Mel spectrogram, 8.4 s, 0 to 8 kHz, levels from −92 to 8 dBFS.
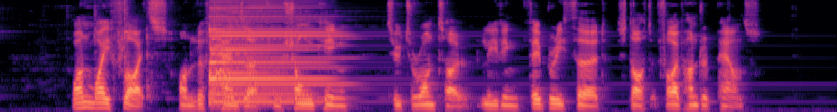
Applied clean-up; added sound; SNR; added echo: classical method log-MMSE.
